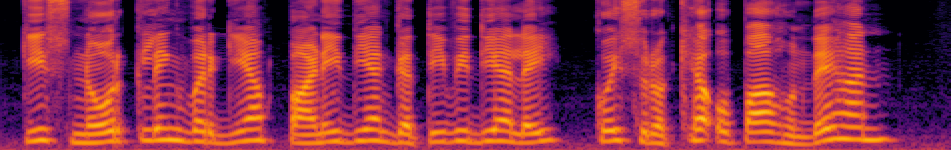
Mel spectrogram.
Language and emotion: Punjabi, fearful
